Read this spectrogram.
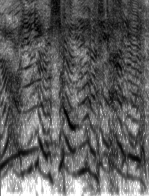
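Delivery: high, fast, hammed-up bossy mom; mocking mom. Friend mocking the mom's dog advice, high and fast. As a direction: parrot her advice in a mock high voice.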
